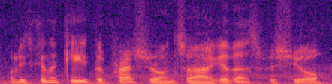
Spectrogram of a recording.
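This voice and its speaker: A man's voice: mid-range voice, expressive, fast talker. A man giving live golf commentary as a broadcast commentator. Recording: noisy outdoor broadcast ambience. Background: outdoor course ambience.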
